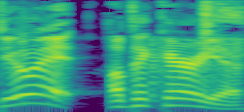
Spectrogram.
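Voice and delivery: high, loud yell calling out. Playing a character who calls out across a bar, yelling. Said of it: "I yell across the bar".

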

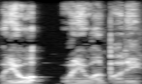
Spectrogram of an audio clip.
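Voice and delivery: put-on whisper. In a role-play, Fingers on the shoulder answers Smash: Fingers whispering.

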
